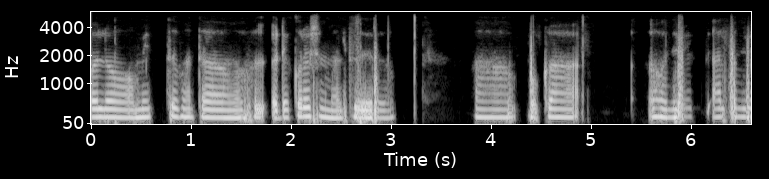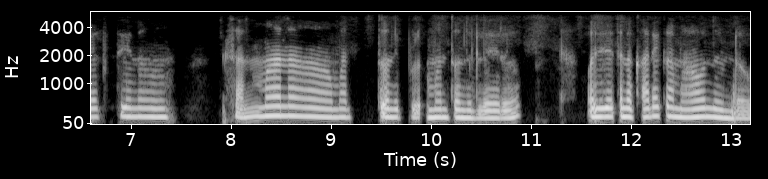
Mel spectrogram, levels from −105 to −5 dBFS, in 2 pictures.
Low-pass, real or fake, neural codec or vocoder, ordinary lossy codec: 5.4 kHz; real; none; Opus, 64 kbps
